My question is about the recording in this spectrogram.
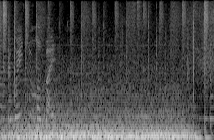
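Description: Loud, steady low rumble of an airliner's engines heard from inside the cabin, with a few brief gliding tones about a second in.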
